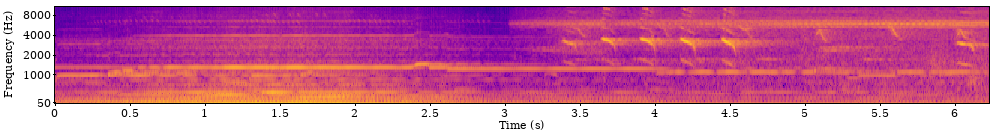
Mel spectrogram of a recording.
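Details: A Collared Kingfisher in mangrove forest on Koh Chang island, Thailand, gives about five loud, sharp, repeated notes, roughly two every second, after three seconds of background music.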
